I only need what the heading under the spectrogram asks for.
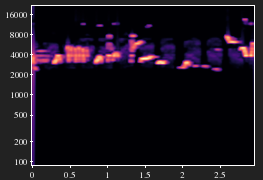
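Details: Oriental white-eye in lively song with harsh bursts, used as a lure: high, thin whistled and trilled notes, some slurred upward, delivered in short broken phrases against a quiet background.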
